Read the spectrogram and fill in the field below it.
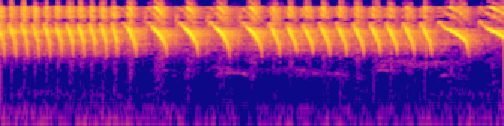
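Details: Energetic canary song used as a lure to set other canaries singing: a continuous stream of rapid downward-sweeping chirps, with occasional longer slurred notes standing out every half second or so.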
